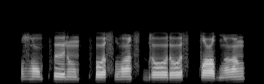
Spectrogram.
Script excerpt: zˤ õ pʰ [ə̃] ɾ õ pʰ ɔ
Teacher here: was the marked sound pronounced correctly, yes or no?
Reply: no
